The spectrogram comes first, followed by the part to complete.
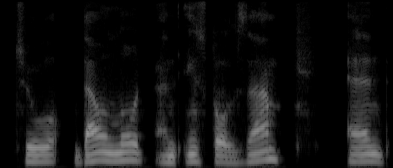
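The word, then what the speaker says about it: XAMPP: Uh the it's called ZAMP. Uh it's X amP. It starts with an X but is pronounced ZAMP.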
